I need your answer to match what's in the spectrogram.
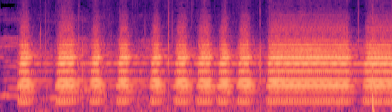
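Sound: car horn honking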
